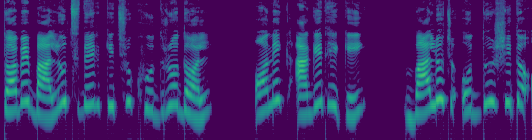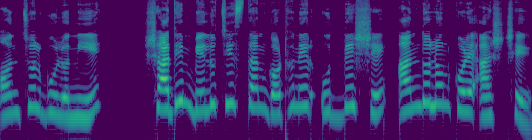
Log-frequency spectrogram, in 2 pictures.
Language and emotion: Bengali, neutral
